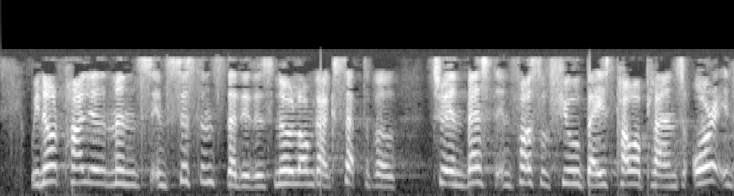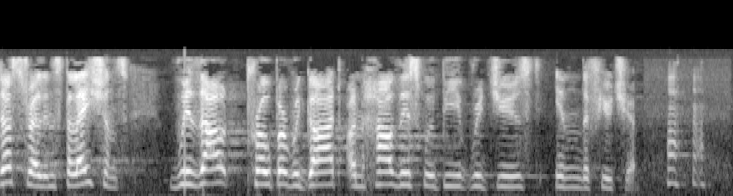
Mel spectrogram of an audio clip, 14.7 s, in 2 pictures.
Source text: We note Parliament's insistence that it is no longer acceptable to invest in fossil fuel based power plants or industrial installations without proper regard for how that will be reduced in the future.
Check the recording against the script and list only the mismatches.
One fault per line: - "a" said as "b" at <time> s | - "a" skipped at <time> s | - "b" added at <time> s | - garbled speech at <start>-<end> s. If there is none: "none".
- "that" said as "this" at 11.3 s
